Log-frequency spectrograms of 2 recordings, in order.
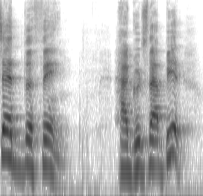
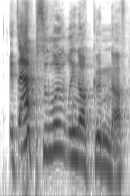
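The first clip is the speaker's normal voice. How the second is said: ordinary talk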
